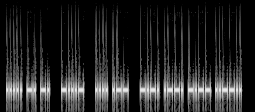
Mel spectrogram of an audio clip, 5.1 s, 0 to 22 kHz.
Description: Morse code, heard as a keyed tone, about 46 wpm, 700 Hz. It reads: 5NN <BT> HW CPY?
